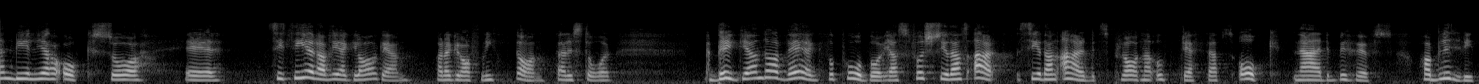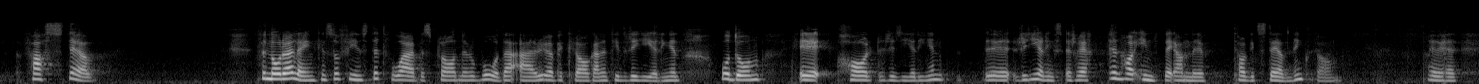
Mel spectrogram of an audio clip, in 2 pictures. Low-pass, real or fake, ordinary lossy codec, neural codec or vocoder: 7.2 kHz; fake; none; codec, 16 kHz in and 24 kHz out, 0.6 kbps, FocalCodec, streaming, 2048 codes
